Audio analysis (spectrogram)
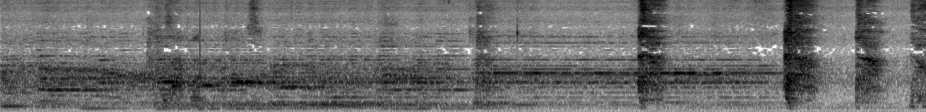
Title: Girl coughing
